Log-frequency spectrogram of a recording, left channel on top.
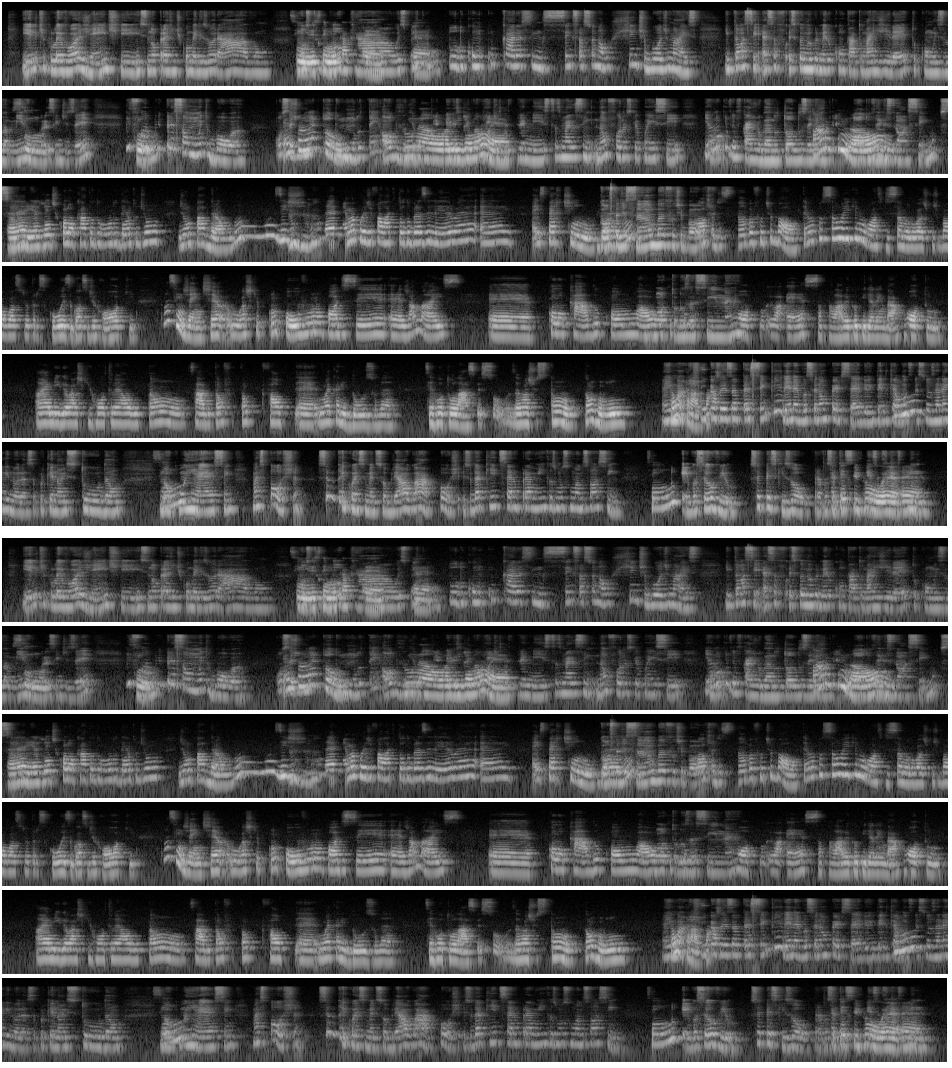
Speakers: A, on the left; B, on the left.
A: E ele, tipo, levou a gente, ensinou pra gente como eles oravam,
B: Sim,
A: mostrou
B: eles têm
A: o
B: muita
A: local,
B: fé.
A: explicou
B: É,
A: tudo com um cara, assim, sensacional, gente boa demais. Então, assim, essa, fo- esse foi o meu primeiro contato mais direto com o islamismo,
B: sim,
A: por assim dizer, e
B: sim.
A: foi uma impressão muito boa. Ou seja,
B: Exato.
A: não é todo mundo. Tem, óbvio
B: Não,
A: que vão ter aqueles
B: amiga,
A: de correntes
B: não é.
A: extremistas, mas, assim, não foram os que eu conheci. E eu
B: Não.
A: nunca vou ficar julgando todos eles,
B: Claro que não.
A: todos eles são assim. Não são.
B: É, e a gente colocar todo mundo dentro de um, de um padrão. Não, não existe.
A: Uhum.
B: É a mesma coisa de falar que todo brasileiro é, é, é espertinho,
A: Gosta
B: né?
A: de
B: Não
A: samba,
B: é
A: futebol,
B: gosta de samba, futebol. Tem uma porção aí que não gosta de samba, não gosta de futebol, gosta de outras coisas, gosta de rock. Então, assim, gente, é- eu acho que um povo não pode ser é, jamais é, colocado como algo
A: rótulos
B: que todo
A: assim, né?
B: rótulo. Eu- é essa palavra que eu queria lembrar, rótulo. Ai, amiga, eu acho que rótulo é algo tão, sabe, tão, tão fal... é, não é caridoso, né? Você rotular as pessoas. Eu acho isso tão, tão ruim,
A: É, e
B: tão
A: machuca
B: atrasado.
A: às vezes até sem querer, né? Você não percebe. Eu entendo que
B: Sim,
A: algumas pessoas é na ignorância, porque não estudam,
B: sim,
A: não conhecem. Mas, poxa, você não tem conhecimento sobre algo? Ah, poxa, isso daqui disseram pra mim que os muçulmanos são assim.
B: sim.
A: Ok, você ouviu? Você pesquisou pra você
B: Você
A: ter
B: pesquisou?
A: certeza se
B: É,
A: é assim?
B: é.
